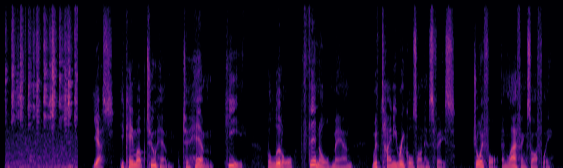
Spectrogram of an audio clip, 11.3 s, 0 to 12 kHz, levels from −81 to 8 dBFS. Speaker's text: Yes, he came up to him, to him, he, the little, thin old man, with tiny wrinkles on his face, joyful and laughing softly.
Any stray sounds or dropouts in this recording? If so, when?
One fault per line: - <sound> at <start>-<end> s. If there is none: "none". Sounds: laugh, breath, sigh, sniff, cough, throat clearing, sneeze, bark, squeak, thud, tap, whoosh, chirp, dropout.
- laugh at 0.1-1.6 s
